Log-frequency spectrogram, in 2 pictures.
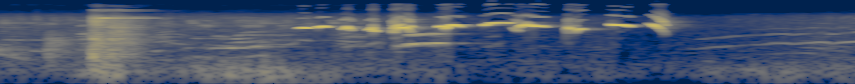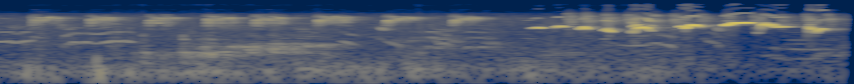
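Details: Oriental magpie-robin (kacer) singing in energetic gacor konslet style, used to encourage other kacer to sing: loud, rich whistled phrases with sharp upward and downward slurs, a pause, then rapid buzzy rattling notes before more bright whistles.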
